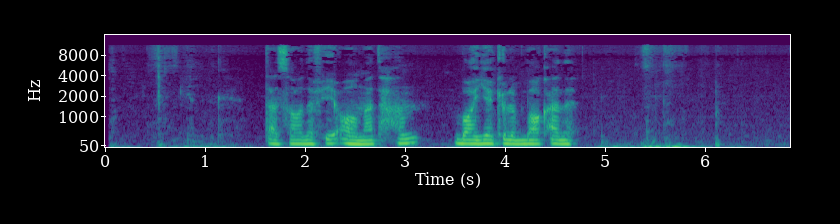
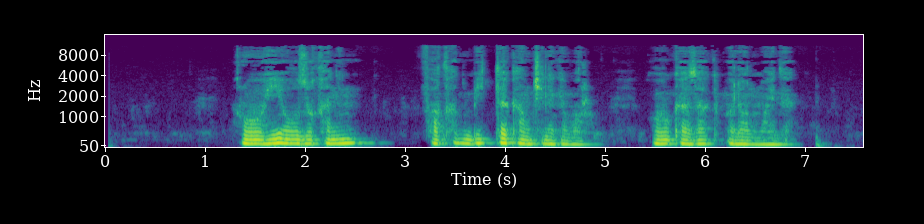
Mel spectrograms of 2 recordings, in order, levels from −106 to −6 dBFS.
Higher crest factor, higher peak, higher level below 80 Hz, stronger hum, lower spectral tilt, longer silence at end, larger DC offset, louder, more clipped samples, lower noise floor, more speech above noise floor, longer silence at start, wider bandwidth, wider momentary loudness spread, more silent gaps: about the same, 16 dB vs 18 dB; second, -20 dBFS vs -6 dBFS; second, -66 dBFS vs -52 dBFS; neither; about the same, -6.5 dB/octave vs -7 dB/octave; first, 0.7 s vs 0.45 s; neither; second, -35 LUFS vs -23 LUFS; neither; about the same, -71 dBFS vs -72 dBFS; second, 38 dB vs 50 dB; second, 0.5 s vs 1.3 s; about the same, 11.5 kHz vs 11 kHz; first, 22 LU vs 14 LU; neither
